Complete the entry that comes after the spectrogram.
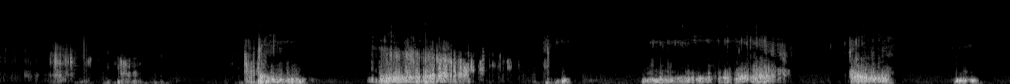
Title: stomach growl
